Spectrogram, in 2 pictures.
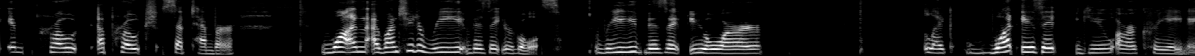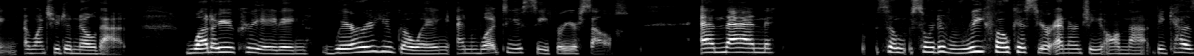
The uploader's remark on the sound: straight from the car in the arena parking lot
